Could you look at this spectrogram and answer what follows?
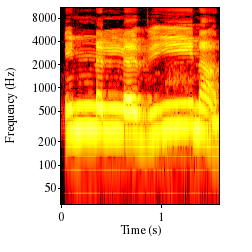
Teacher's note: الذی پہ یا مدہ ہے، تھوڑا سا لمبا کر کے پڑھنا ہے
